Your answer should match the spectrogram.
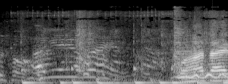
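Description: Voices talking over background music with a steady low beat.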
